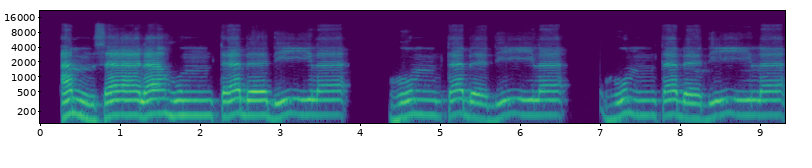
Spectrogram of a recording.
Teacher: kita tidak menambahkan bunyi gunnahnya, tidak dipanjangkan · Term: idhar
